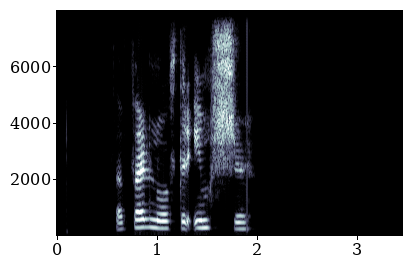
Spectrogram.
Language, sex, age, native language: Icelandic, female, 8, Icelandic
